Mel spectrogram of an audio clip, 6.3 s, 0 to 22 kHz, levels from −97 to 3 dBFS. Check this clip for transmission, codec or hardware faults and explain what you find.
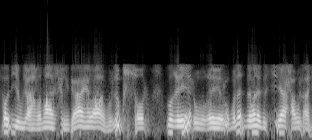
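The speech has been through a Codec 2 vocoder for its whole length, at a rate that fits roughly the 1.3 kbit/s mode, with heavy damage. Only pitch, voicing, energy and a coarse spectral envelope survive, and the decoder rebuilds the voice from sine waves, so it sounds robotic and buzzy. On a spectrogram, harmonics look unnaturally regular and the fine detail is smeared. The waveform no longer matches the original shape.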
